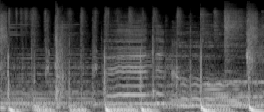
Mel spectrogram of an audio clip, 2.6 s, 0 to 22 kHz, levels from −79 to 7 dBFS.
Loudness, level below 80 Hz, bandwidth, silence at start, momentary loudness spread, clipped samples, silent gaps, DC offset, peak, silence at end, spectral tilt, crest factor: -17 LUFS; -20 dBFS; 16 kHz; 0 s; 6 LU; under 0.1%; none; under 0.1%; 0 dBFS; 0 s; -6.5 dB/octave; 14 dB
